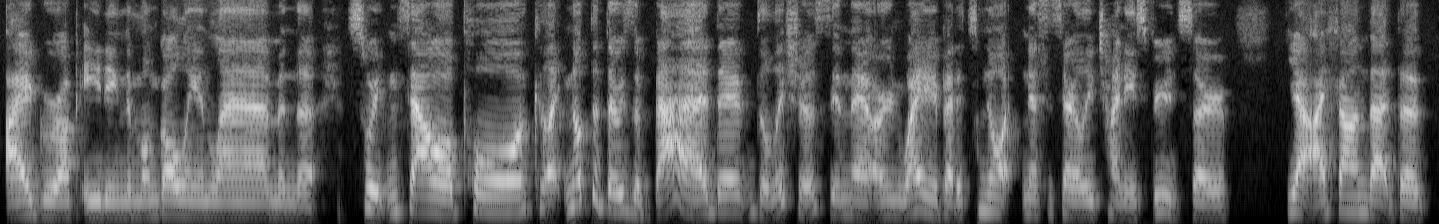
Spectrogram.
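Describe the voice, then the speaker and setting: A woman's voice: on the low side, fairly even intonation, moderate pace, fairly bright tone. A woman with an Australian accent hosting a casual livestream chat, talking with lots of "like" fillers. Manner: chatty, many "like" fillers. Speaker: host.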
